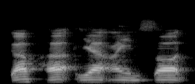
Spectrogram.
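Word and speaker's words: كهيعص: Bukan alama, ya, bacanya kan, bukan alama, enggak, tetapi alif lam mim gitu kan, sama dengan Kaf, ha, ya, ain, sod.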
